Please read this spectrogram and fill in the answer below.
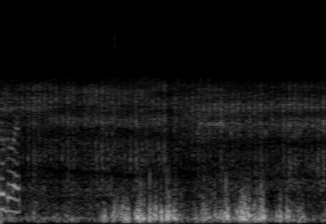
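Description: Tractor engine running out in the field as it harvests sorghum, with low, uneven rumbling swelling up in the middle for about two seconds.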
